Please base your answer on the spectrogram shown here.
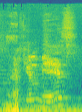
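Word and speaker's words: Quilmes: No, but is that how you say it? Kilmes. Kilmes. Sam has corrected us and taught us that it's Kilmes. Sam knows all. – Oh, so the Q's like a cake kind of vibe.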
